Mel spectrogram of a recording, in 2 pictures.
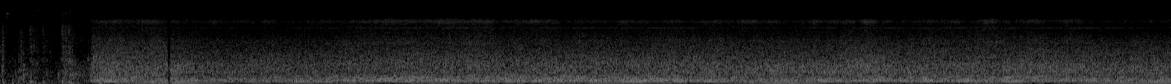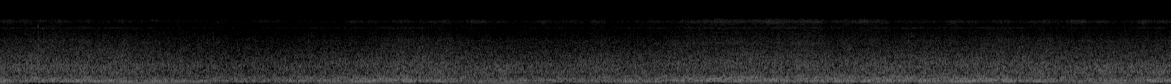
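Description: A large propeller plane's engines drone steadily.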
